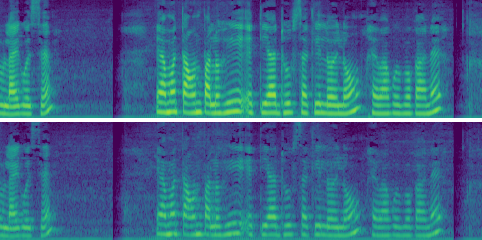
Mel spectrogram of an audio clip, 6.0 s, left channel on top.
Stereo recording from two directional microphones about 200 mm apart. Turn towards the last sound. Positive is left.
turn(degrees=45)  # may be behind; listen again after turning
